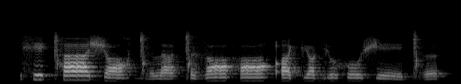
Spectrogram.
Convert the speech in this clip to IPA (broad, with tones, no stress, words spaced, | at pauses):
xe˦ǀʰaː˦ ʃɒː˧ʁ ɡ͡ǀə˧la˧ ǀə˧zɒː˦hɒː˦ qʼe˦ kʲɒ˦ɡʲo˦xo˦ʃeː˦˨ ɡ͡ǀə˦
